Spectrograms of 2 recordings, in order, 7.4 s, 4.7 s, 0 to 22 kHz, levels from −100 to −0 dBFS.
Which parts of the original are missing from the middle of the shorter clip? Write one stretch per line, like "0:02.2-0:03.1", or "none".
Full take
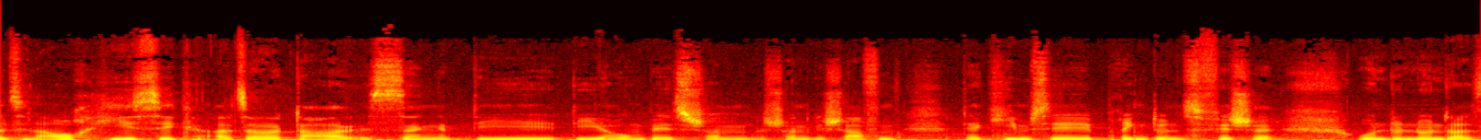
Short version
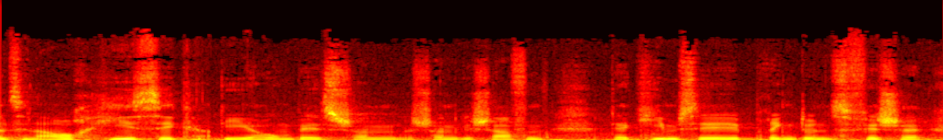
0:01.0-0:02.8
